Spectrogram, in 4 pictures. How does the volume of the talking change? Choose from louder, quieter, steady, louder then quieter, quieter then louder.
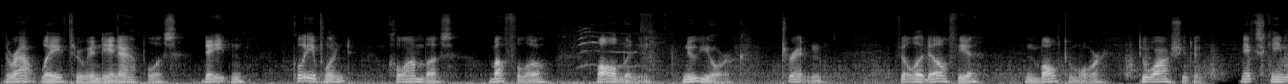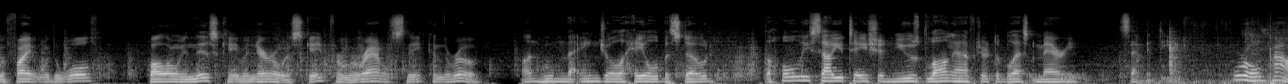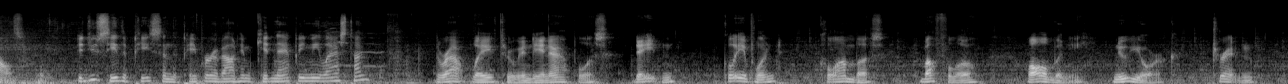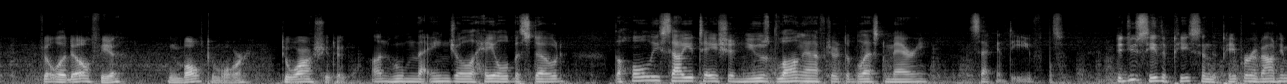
steady.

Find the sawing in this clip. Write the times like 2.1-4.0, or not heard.
not heard.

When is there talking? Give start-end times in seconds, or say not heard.
0.0-8.2, 9.0-38.4, 39.0-51.4.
